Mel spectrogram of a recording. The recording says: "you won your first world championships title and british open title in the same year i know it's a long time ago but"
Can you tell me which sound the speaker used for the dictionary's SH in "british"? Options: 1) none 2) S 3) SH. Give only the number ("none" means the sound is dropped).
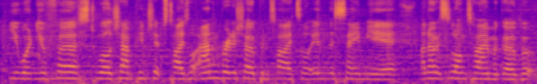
3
